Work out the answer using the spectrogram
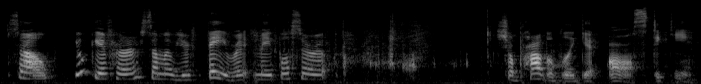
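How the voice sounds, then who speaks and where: A woman with a very bright, forward voice reads a picture book aloud for young children. Her pitch moves animatedly as she shapes each simple sentence expressively. There is faint noise behind her. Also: very animated, measured pace, gravelly. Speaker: story time host reading children's books. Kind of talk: children's read-aloud storytelling.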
